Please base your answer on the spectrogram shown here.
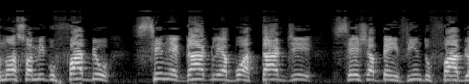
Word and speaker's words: Sinegaglia: Sinegaglia. O segundo G é mudo.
